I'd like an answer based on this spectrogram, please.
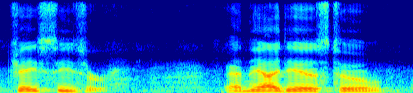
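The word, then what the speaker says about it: JCESR: pronounce otherwise you don't exist so that is pronounced J Caesar and the idea is to you know strike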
